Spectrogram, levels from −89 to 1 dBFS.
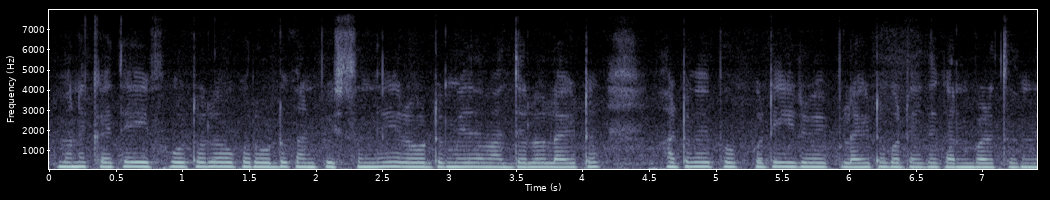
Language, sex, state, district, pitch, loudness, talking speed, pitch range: Telugu, male, Telangana, Karimnagar, 210 Hz, -29 LUFS, 145 wpm, 200-215 Hz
